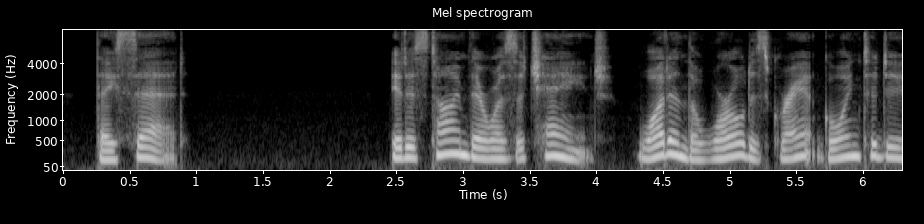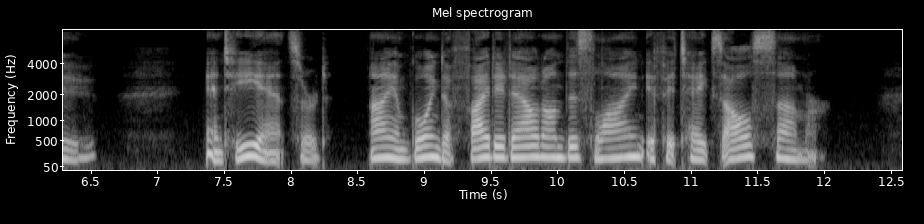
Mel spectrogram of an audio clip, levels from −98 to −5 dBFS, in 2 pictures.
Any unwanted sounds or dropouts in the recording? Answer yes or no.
no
